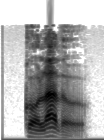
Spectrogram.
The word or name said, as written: colado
